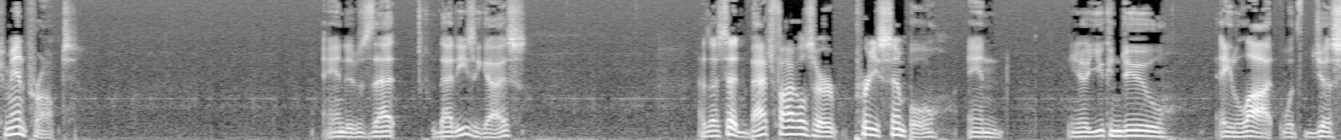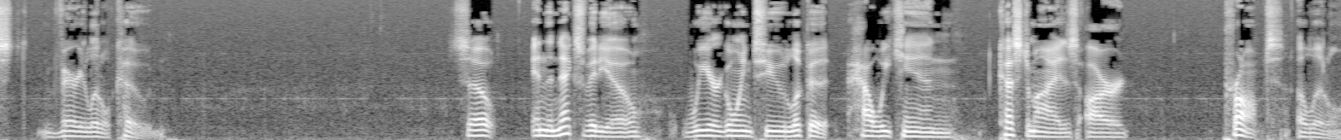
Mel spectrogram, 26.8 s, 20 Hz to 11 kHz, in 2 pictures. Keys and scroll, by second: 4.1 f.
